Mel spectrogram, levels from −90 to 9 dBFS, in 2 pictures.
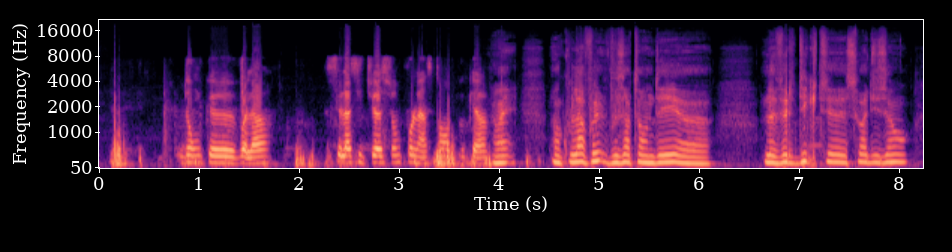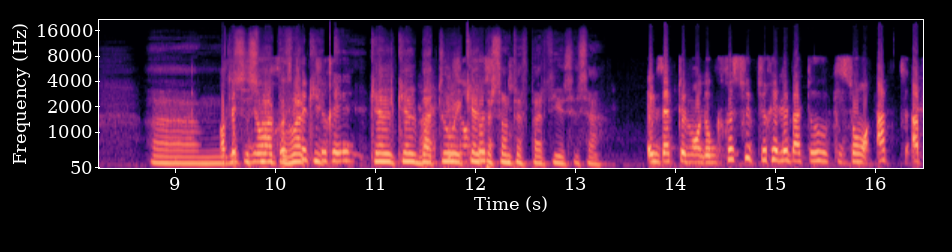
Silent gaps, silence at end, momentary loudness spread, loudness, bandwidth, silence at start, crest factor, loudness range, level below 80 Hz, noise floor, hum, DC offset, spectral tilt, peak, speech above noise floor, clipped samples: none; 0 s; 11 LU; -11 LUFS; 16 kHz; 0.1 s; 12 dB; 4 LU; -40 dBFS; -44 dBFS; none; under 0.1%; -6.5 dB/octave; 0 dBFS; 33 dB; under 0.1%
